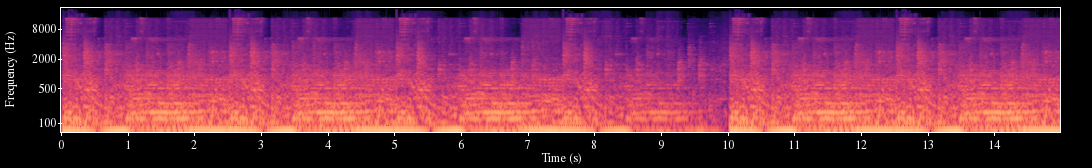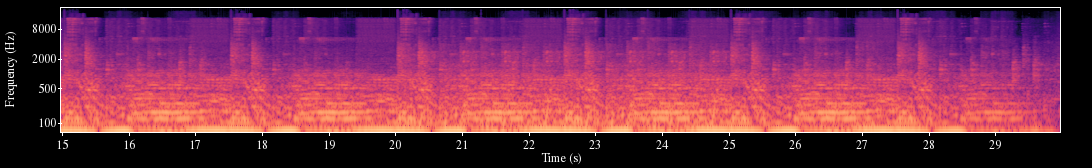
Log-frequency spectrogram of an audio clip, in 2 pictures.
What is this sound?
Music > Multiple instruments
Short Track #3791 (Industraumatic)
Ambient, Cyberpunk, Horror, Sci-fi, Soundtrack, Underground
